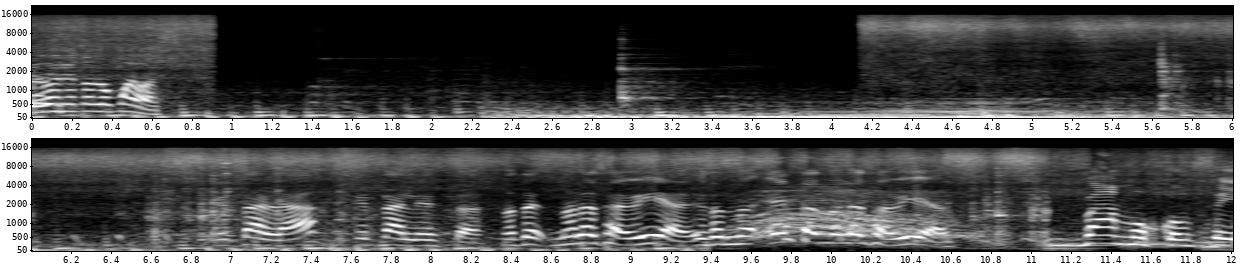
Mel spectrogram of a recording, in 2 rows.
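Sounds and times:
chicken sizzling in a pan: 0.0 - 0.9, 4.2 - 12.0.

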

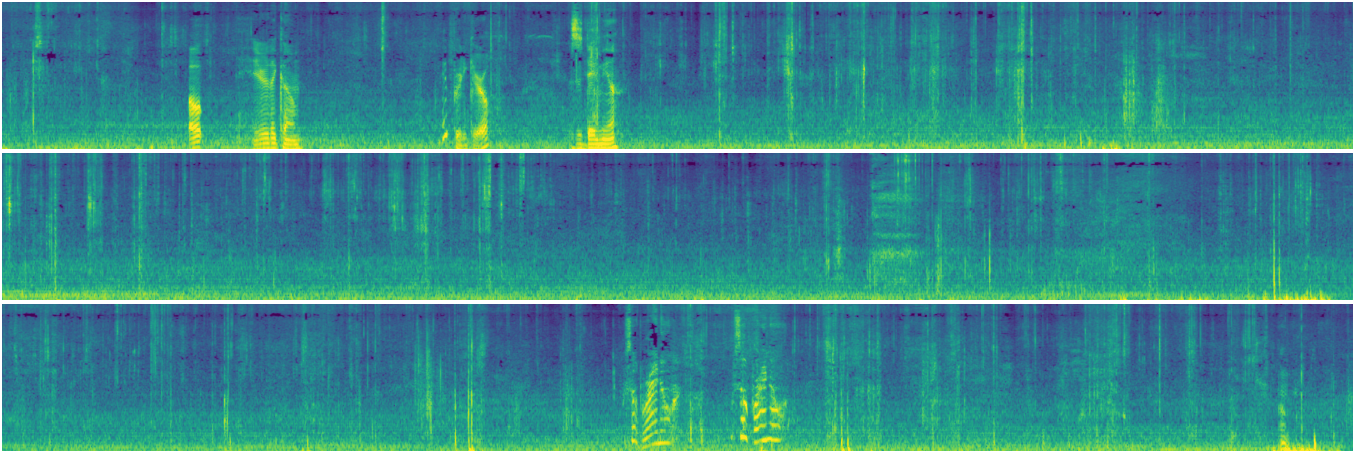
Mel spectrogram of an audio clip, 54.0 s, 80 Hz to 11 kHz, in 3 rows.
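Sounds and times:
tortoises chewing cactus: 0.0 - 54.0.

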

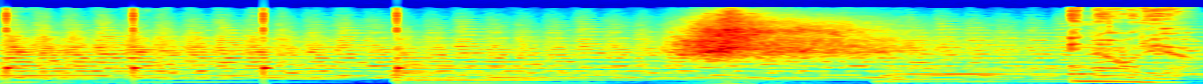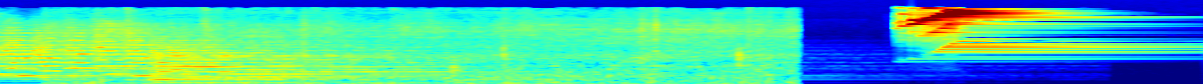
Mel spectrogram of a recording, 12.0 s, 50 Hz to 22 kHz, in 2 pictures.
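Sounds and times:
rising shimmer: 3.3 - 5.3.

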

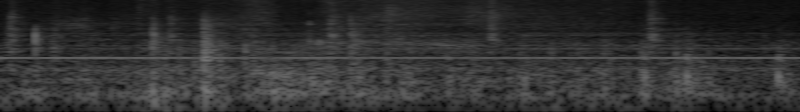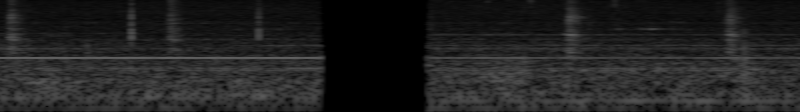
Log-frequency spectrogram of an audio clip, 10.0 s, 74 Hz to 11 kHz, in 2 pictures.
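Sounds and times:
faint high hum: 0.0 - 7.0, 7.7 - 10.0.

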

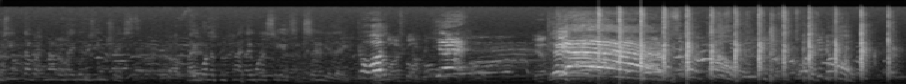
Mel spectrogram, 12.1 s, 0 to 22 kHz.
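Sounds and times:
people shouting and cheering: 5.6 - 12.0
spectators clapping: 7.3 - 12.0.

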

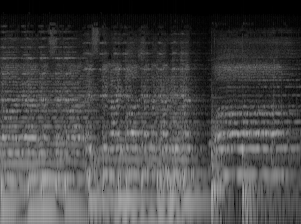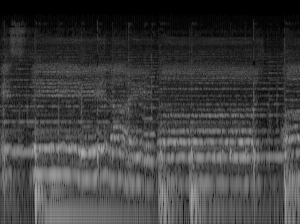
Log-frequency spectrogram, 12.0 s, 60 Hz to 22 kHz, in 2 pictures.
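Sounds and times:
male vocal group singing: 0.0 - 12.0.

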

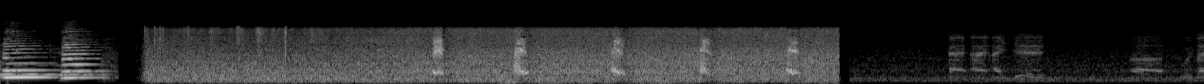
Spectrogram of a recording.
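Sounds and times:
dog barking: 4.3 - 4.5, 5.1 - 5.4, 6.1 - 6.4, 7.0 - 7.2, 7.8 - 8.1.

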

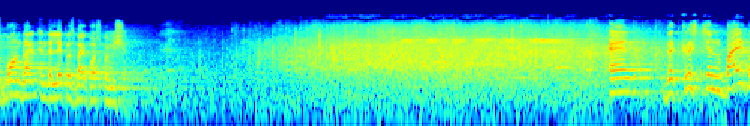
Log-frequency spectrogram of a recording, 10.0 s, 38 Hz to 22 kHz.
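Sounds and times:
audience applauding: 3.0 - 9.4.

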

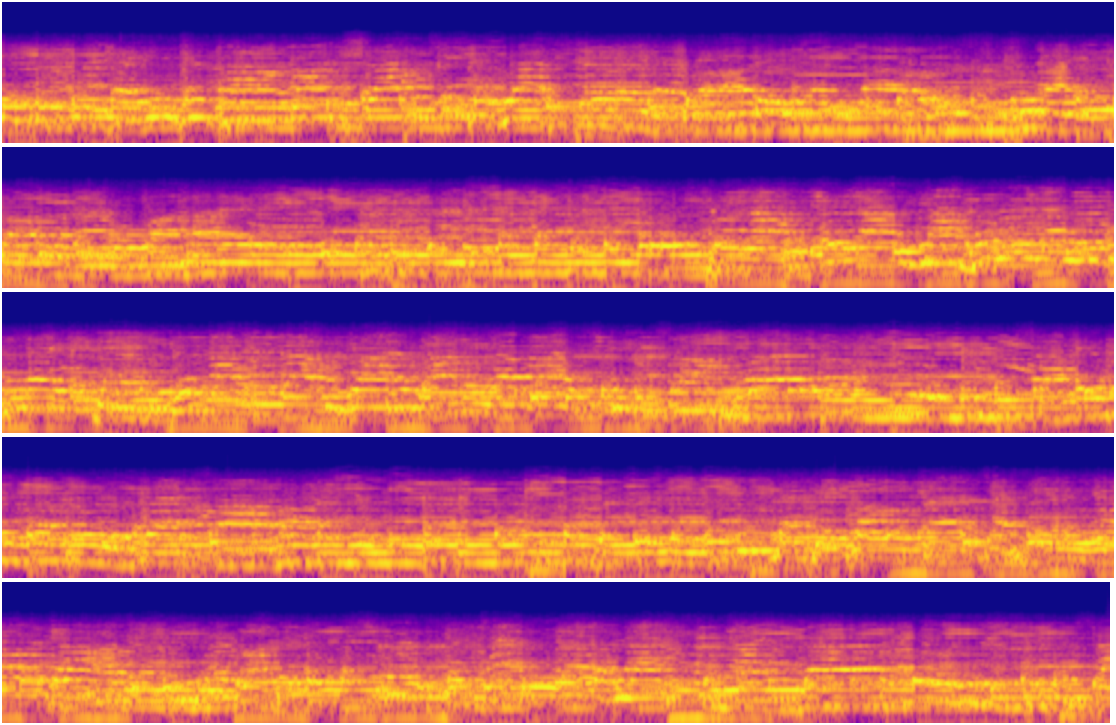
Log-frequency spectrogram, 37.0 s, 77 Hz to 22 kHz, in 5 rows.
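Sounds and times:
woman singing: 0.0 - 24.9, 26.9 - 37.0
acoustic guitars: 0.0 - 37.0.

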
